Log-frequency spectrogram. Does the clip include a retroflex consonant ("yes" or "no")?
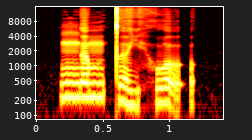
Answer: no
